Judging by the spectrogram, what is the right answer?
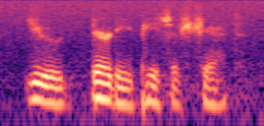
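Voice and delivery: low, sultry, seductive voice. Demonstrating delivering insults in the sexiest voice you've ever heard: sexy voice. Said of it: "turn the volume way down and then turn it back up in the sexiest voice you've ever heard. So it'll go".

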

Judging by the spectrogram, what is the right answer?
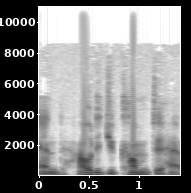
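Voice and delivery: ordinary delivery, nothing marked

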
